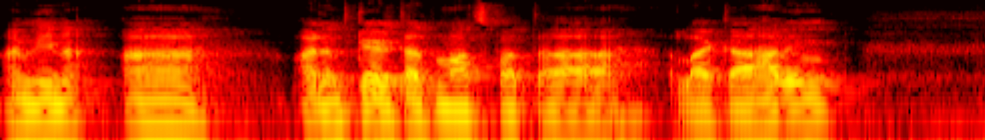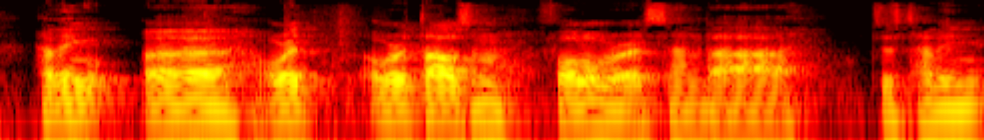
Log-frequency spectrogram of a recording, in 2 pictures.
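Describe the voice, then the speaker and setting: Speaking at a fairly slow pace, a man with a fairly low voice keeps his intonation flat and monotone. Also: quiet background. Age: 30s. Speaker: skateboarding vlogger. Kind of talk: solo vlog monologue. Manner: halting, many repetitions.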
